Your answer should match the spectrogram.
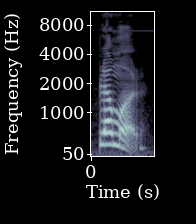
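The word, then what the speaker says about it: plumber: प्लमर यहां पे भी बी साइलेंट है।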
